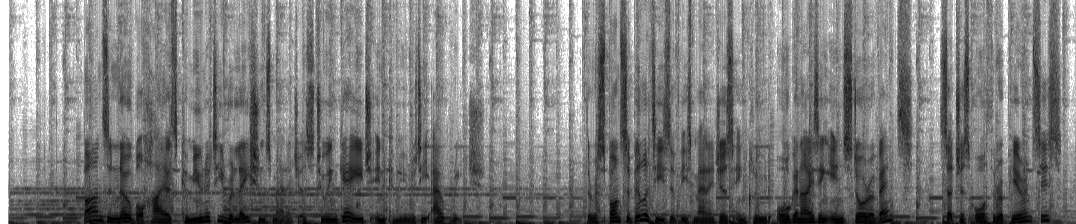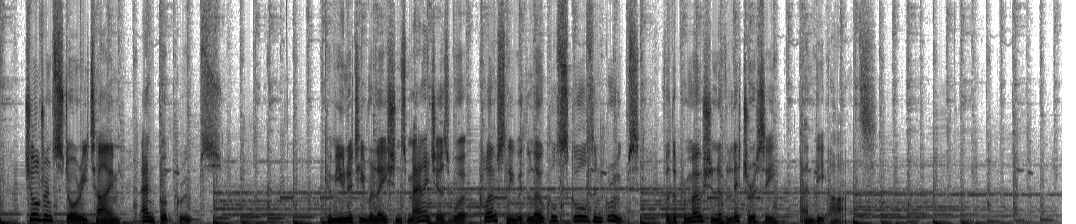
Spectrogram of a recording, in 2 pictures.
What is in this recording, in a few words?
narration, english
